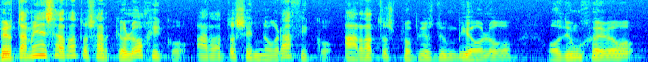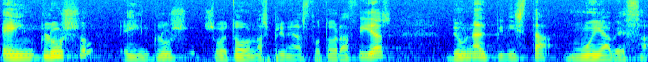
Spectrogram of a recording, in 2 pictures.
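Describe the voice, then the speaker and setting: Very fast delivery in a Catalan accent, with a dark, mellow tone and lively intonation. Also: man, fairly high pitch for a man. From Catalonia, Spain. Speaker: geographer, academic panelist. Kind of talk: book presentation talk.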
